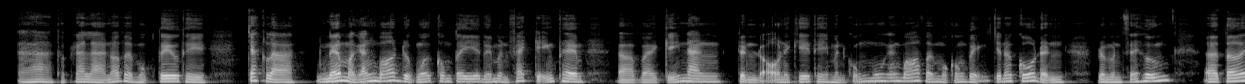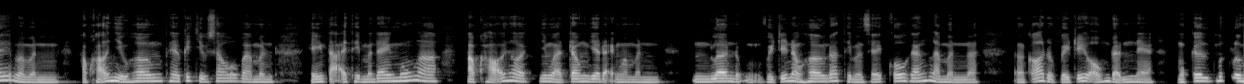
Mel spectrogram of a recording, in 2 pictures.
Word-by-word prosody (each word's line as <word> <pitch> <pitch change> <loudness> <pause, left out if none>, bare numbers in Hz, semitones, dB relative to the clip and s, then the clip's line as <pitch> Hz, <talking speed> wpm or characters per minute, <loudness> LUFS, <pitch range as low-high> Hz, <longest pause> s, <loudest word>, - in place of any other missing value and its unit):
À, 115 0 -1
thực 110 -1 -10
ra 120 +1 -1
là 110 -4 +1
nói 125 +7 0
về 150 -4 +1
mục 105 -2 -4
tiêu 135 0 +6
thì 115 -5 0 0.4
chắc 175 -3 +1
là 110 -4 +3 0.2
nếu 140 +7 +5
mà 170 -3 +5
gắn 130 +9 +2
bó 160 +3 +3
được 140 -9 0
với 125 +4 0
công 135 0 -4
ty 130 0 +1
để 120 -1 -2
mình 130 -5 -2
phát 160 +8 -3
triển 140 - 0
thêm, 130 -4 +3 0.3
ờ, 100 0 0
về 105 0 -2
kỹ 110 +4 -2
năng, 130 -3 +1 0.2
trình 105 -1 +1
độ 100 +3 0
này 110 -1 -2
kia 130 +3 +1
thì 120 -4 -3
mình 110 -2 -4
cũng 130 +7 -5
muốn 155 +2 0
gắn 155 +1 -1
bó 155 +3 +1
bởi 130 -2 +1
một 120 -3 -3
công 125 +2 -4
việc 120 +4 -1
cho 130 - +1
nó 145 +2 +1
cố 160 +3 +4
định. 105 - +1 0.3
Rồi 115 - +1
mình 110 0 0
sẽ 115 +3 -2
hướng, 155 +6 +3 0.3
ờ, 130 0 +3
tới 150 +9 +4
và 135 -5 +1
mình 110 -1 -2 0.2
học - - -4
hỏi - - +2
nhiều 135 -7 +3
hơn 150 +3 +1
theo 155 -2 -1
cái 170 +4 -3
chiều 135 -3 -2
sâu, 150 +3 -2
và 135 -4 -1
mình 120 -1 -2 0.4
hiện 120 +2 +1
tại - - 0
thì 135 - -1
mình 120 0 -2
đang 150 +2 +3
muốn, 175 +4 +3
ờ, 150 -5 +2 0.3
học 120 -2 +3
hỏi 130 +6 +1
thôi. 145 -6 +2
Nhưng 140 0 0
mà 115 -5 +2
trong 130 +4 +1
giai 130 - +3
đoạn 115 -2 -2
mà 115 - -2
mình, 110 -1 -4 0.3
ừm, 125 -1 -1
lên 140 0 +5
được, 125 - -2
ừm, - - -6
vị 115 - -1
trí 135 +4 +1
nào 150 -5 +3
hơn 140 +2 +2
đó 160 - +2
thì 130 - -2
mình 115 -1 -2
sẽ 115 +3 -2
cố 150 +2 +2
gắng 150 +3 +1
là 165 -7 +2
mình, 110 -2 -2
à, 110 - -3 0.3
ờ, 110 - -3
có 150 +6 +2
được 135 -7 -2
vị 110 - +1
trí 145 +7 +1
ổn 145 0 +1
định 120 0 0
nè, 110 -2 -2 0.2
một 110 -2 -2
cái 155 +1 +4
mức 170 -1 -4
lương 145 - +5
130 Hz, 265 wpm, -20 LUFS, 115-150 Hz, 0.4 s, tiêu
